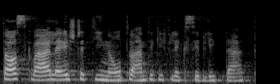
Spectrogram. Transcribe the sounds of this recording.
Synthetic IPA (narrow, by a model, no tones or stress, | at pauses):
d̥ɑːskʋɛːʁlɛɪʃtətd̥inoːtʋɛndɪɡiflɛksibilit̪ɛːt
